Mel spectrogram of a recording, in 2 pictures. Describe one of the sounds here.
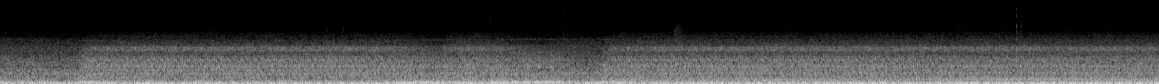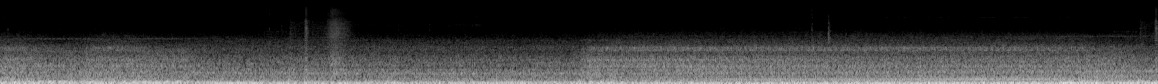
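A heavy truck engine drones steadily, its note shifting now and then.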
